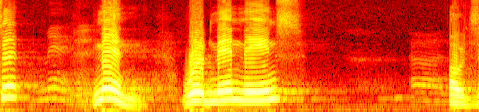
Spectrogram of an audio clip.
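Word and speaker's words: מן: How do you pronounce it? Min.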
